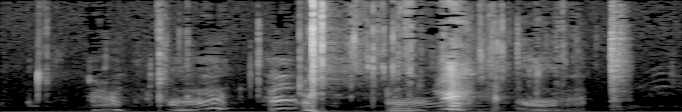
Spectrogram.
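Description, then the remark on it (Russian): A dog crunches and chews on bones, with a few sharp cracks among the gnawing, while a voice makes murmuring, talk-like sounds over it. “Ой, какие тут замечательные кости.”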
